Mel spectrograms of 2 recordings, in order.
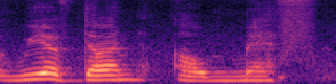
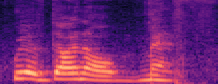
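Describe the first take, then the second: First: It is said calmly and steadily, sounding confident. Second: It is said hurriedly and unsteadily, sounding nervous. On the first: The speaker conveys high status and power. The speaker calls it right. "if he had kept his head still and said" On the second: The speaker betrays anxiety and lower status. The speaker calls it wrong. "that would be more powerful than saying"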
